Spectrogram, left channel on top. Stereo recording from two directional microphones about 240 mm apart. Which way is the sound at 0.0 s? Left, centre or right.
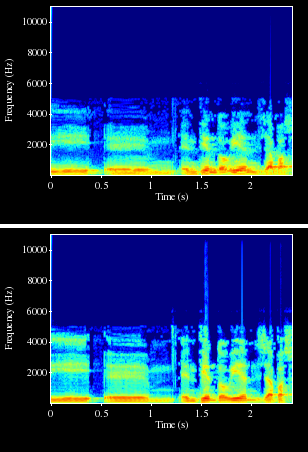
Right.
